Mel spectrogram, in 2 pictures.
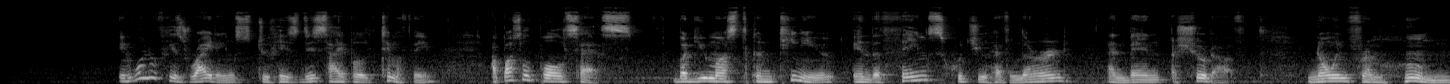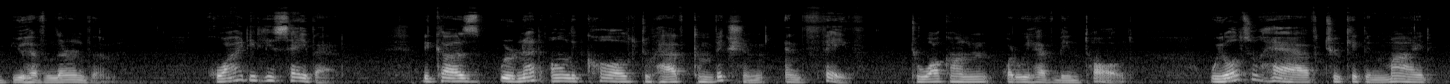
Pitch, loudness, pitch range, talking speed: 130 Hz, -25 LUFS, 110-145 Hz, 130 wpm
